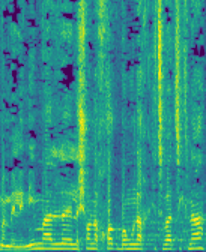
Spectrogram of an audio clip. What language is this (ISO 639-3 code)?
heb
